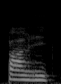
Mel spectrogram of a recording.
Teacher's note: Le S de Paris est muet.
